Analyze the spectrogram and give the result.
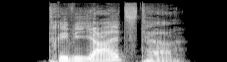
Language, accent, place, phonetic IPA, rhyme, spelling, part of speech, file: German, Germany, Berlin, [tʁiˈvi̯aːlstɐ], -aːlstɐ, trivialster, adjective, De-trivialster.ogg
- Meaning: inflection of trivial: 1. strong/mixed nominative masculine singular superlative degree 2. strong genitive/dative feminine singular superlative degree 3. strong genitive plural superlative degree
